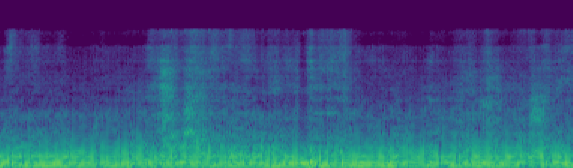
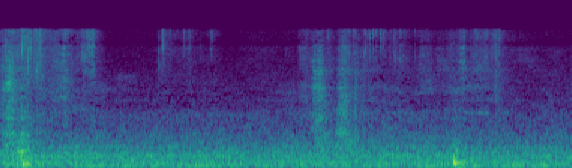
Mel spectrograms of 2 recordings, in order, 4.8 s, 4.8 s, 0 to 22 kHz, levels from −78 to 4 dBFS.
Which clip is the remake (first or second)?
first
